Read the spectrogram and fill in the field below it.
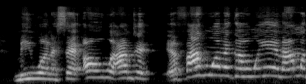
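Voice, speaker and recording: Raising and projecting her voice, a woman speaks at a moderate pace in an animated tone that is bright and sharp, with very wide pitch swings. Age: 60s. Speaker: event promoter and live show host. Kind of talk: casual live-stream chat.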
